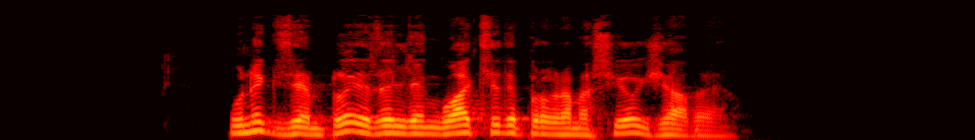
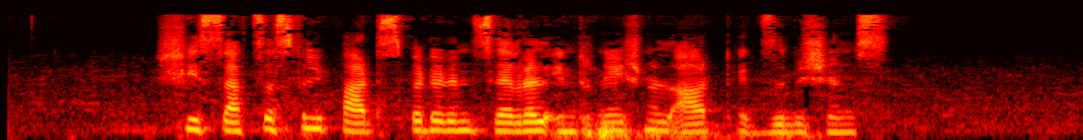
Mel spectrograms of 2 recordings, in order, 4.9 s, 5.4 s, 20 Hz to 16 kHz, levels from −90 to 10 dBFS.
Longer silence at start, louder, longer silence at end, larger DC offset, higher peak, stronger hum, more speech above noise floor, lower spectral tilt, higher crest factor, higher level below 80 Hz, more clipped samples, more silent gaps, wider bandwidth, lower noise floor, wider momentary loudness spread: first, 1.15 s vs 0.8 s; second, -33 LUFS vs -26 LUFS; first, 1.2 s vs 1 s; neither; second, -14 dBFS vs -6 dBFS; neither; first, over 58 dB vs 33 dB; first, -7 dB/octave vs -4 dB/octave; about the same, 22 dB vs 20 dB; second, -68 dBFS vs -50 dBFS; neither; neither; about the same, 11.5 kHz vs 12 kHz; first, under -90 dBFS vs -59 dBFS; about the same, 9 LU vs 7 LU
